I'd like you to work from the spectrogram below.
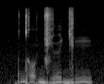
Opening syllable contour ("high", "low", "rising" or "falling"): falling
